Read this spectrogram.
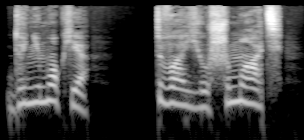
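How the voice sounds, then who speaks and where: A woman's voice: on the low side, expressive, normal speed, a little mellow, dry recording, clean studio sound. Female narrator doing a flustered man in a car, hesitant, easily rattled. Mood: panicked. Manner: hesitant, then swearing in panic. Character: worried middle-aged man, flustered and sighing.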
